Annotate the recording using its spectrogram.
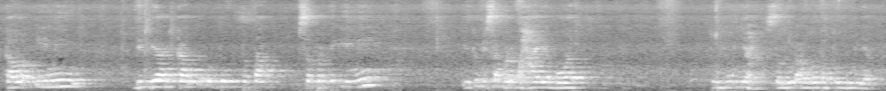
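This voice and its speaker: A man's voice: high-pitched, little pitch movement, warm tone, a little hiss or hum, close to an everyday voice. A woman playing a frank, sober doctor. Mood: grave. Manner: frank, measured. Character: calm male doctor giving grave news. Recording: echoey church hall from far off.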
